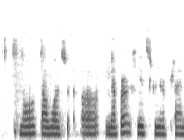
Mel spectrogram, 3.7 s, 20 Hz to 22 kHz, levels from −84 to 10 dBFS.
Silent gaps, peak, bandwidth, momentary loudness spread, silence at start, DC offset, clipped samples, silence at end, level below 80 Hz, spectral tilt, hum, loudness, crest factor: none; -8 dBFS; 7.2 kHz; 6 LU; 0.25 s; under 0.1%; under 0.1%; 0 s; -68 dBFS; -7.5 dB/octave; none; -24 LUFS; 16 dB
